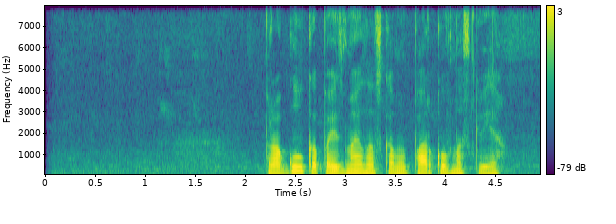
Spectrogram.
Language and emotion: Russian, neutral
